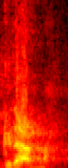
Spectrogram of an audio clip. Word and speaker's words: Granma: que se llamaba el Granma, que no es el Granma, es el Granma, es la abuela. Pues, es la abuela. Pero luego los cubanos, como todo lo pronuncian bien raro, es el Grama.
